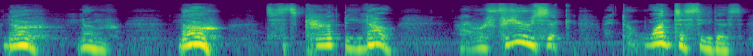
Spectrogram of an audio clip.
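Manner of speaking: rising, pleading no's sliding into a whisper; a woman refusing a vision; panicked babbling; frantic denial. Acted. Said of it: "and she's saying".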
